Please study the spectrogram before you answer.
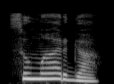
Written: ಸೋಮರಾಗ

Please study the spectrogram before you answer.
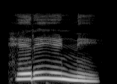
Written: ಹೆರೆಯೆಣ್ಣೆ

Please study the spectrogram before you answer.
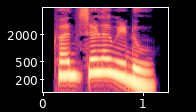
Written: ಕಜ್ಜಳವಿಡು

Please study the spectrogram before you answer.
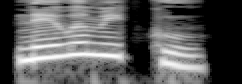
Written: ನೆವಮಿಕ್ಕು

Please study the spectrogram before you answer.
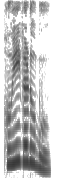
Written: ಹುಯ್ಗಡುಬು

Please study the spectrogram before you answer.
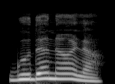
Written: ಗುದನಾಳ

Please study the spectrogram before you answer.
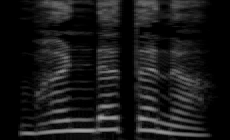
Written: ಬಂಟುತನ

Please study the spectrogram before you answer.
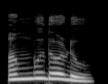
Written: ಅಂಬುದೊಡು

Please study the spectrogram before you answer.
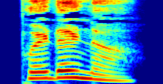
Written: ಪುಟಾಣಿ

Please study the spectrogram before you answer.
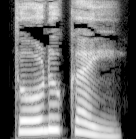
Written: ತೋಡುಗೈ

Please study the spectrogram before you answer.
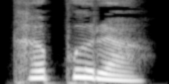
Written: ಖಾಪುರ

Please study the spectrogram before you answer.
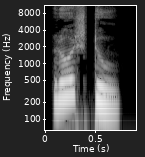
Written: ರಿಷ್ಟ

